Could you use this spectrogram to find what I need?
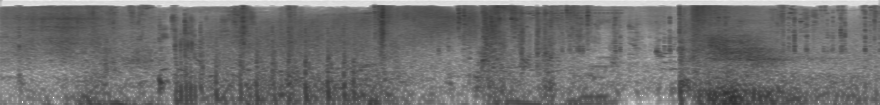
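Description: Gunfire from a video game cracks in rapid bursts.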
